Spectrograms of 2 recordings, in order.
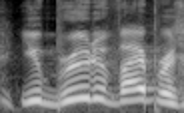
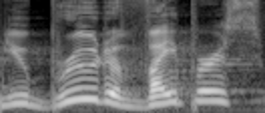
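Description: First: Loud and high, hurling the insult; preached rebuke. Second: Said in the usual way. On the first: Acted. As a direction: thunder it like a prophet. John's rebuke, shouted out.

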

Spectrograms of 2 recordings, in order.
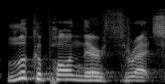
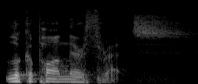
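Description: First: "Look" stressed, higher and pleading; urgent cry for God to notice; emphatic plea. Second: "look upon their threats" low, soft and slow; a hushed, slow prayer line; quiet slow prayer. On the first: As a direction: press hard on "Look". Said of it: "That's that word". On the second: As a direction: murmur "look" as a quiet plea. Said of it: "I'm fascinated by that word, look". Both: Shown as a demonstration.

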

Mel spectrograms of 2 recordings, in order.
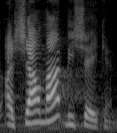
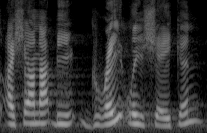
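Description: First: Loud, with "not" punched and the end falling; emphatic "not", no hedging; firm progression. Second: Loud reading with "greatly" picked out; "greatly" stressed, ending left rising. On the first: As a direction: hit "not" hard and close it firmly. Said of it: "Notice again a progression". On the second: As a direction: lean on "greatly", lifting it as the key word. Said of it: "having the adverb there". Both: Shown as a demonstration.

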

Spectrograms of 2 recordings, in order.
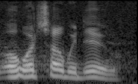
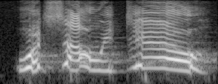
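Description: First: Said in the usual way. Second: High, loud, drawn-out wail; hammed-up alarmed shout; exclaimed outcry. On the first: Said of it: "if you just read it like". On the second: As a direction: cry it out with a big exclamation mark. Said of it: "Exclamation mark".

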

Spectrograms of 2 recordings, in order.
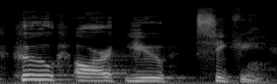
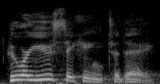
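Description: First: Drawn out, very slow, weighty; very slow searching question; slow emphatic question. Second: Said in the usual way. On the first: Shown as a demonstration. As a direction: let each word land slowly. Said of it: "preacher repeats question for emphasis". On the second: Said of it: "plain repeat to congregation".

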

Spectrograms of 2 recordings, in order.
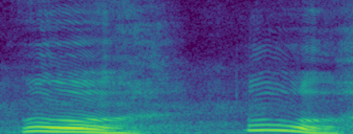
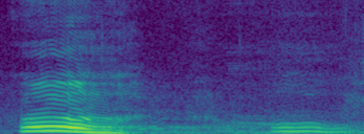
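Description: First: A real yawn escaping mid-sentence. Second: Big put-on yawn on request; fake yawn. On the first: Real, not acted. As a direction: yawn for real, then excuse yourself. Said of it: "Excuse me". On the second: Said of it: "Let's all rip a fake yawn".

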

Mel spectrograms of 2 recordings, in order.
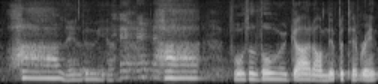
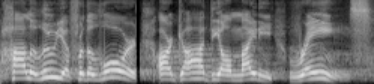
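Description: First: Hushed, slow whispered lyrics; very soft, drawn-out mock choir whisper. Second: High, ringing proclamation of praise; crying out. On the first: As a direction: whisper the praise feebly, as a joke. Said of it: "all they did was whisper the lyrics". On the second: Acted. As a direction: cry it out, holding nothing back. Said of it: "They're crying out".

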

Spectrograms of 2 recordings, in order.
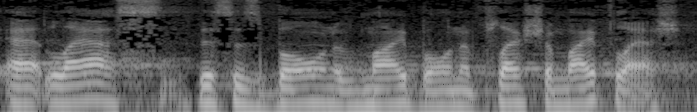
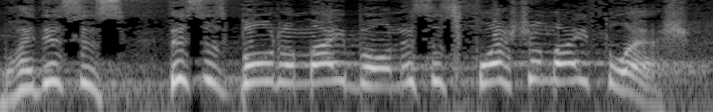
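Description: First: Flat, matter-of-fact Bible reading; unmoved, level read-through; deadpan. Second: Very high, elated exclamation; acted-out thrill, pitched way up; beside himself with excitement. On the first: Shown as a demonstration. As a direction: read it without any excitement. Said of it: "We read it kind of deadpan". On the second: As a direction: burst out in amazed joy. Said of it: "he was just excited and almost beside himself, saying".

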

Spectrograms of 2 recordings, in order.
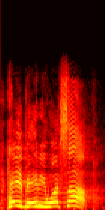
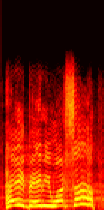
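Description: First: Put-on high, loud, jaunty hey baby; cocky greeting. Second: Put-on even higher, loud hey baby, pressing harder; pushier greeting. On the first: Briar Rabbit sweet-talking the tar baby, high jaunty call. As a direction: strut up and call out to the doll. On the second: Briar Rabbit trying the tar baby again, higher insistent call.

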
